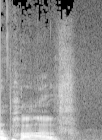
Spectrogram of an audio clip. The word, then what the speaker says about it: Andropov: Andropov. It's a Russian guy, Andropov.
